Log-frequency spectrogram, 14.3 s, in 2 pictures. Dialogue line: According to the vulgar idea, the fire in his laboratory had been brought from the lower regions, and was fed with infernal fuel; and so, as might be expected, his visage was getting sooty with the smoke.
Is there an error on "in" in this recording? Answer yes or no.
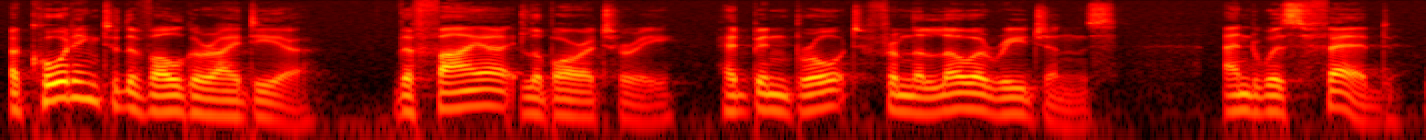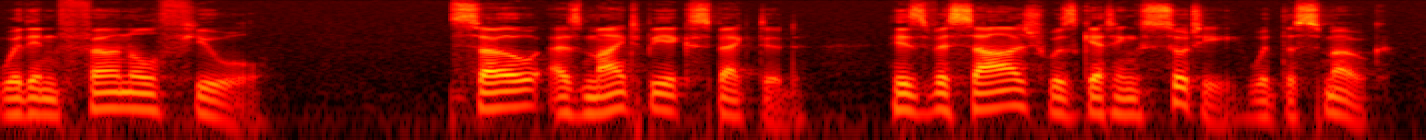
yes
